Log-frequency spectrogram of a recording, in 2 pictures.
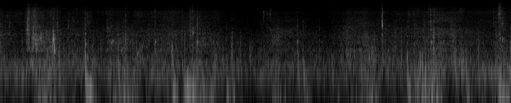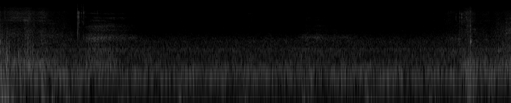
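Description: Irregular close-up crunching and rustling from a person moving about on a sandy lakeshore with a plastic food bag, dying down after about six seconds.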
